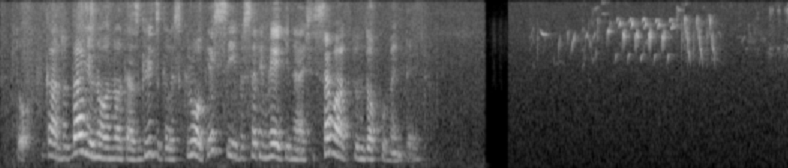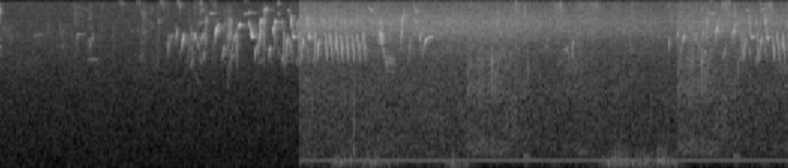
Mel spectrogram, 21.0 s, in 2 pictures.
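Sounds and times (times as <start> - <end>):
background hiss: 0.0 - 12.4, 14.5 - 21.0
songbirds chirping and trilling: 7.1 - 21.0
steady low hum: 14.5 - 21.0.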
